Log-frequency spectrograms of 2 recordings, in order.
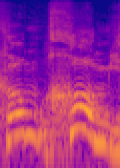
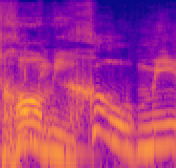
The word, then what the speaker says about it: Homme: Sí, Josh Homme se pronuncia. Yo le decía Homie, lo busqué para no quedar como un burro.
